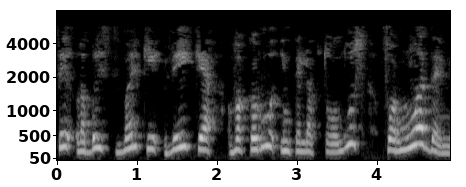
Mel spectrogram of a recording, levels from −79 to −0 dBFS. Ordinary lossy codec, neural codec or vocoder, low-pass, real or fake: MP3, 24 kbps; none; 7.2 kHz; real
